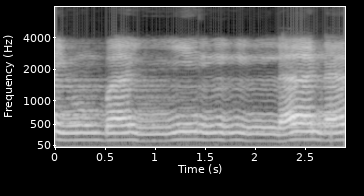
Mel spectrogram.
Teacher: nun mati bertemu dengan lam, ini hukumnya idgham bila gunah, memasukkan suara nun mati ataupun tanwin dengan tidak berdengung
